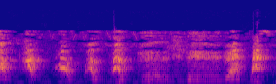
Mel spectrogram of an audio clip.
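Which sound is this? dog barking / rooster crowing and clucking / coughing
dog barking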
